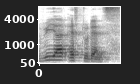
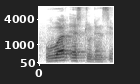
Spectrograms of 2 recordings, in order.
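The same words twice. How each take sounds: First: Said in the usual way. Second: "Were students" with we are blended into one syllable "were"; contracted we're. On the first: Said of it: "Were students". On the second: Shown as a demonstration. Teacher showing students the contracted we're. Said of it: "we are हो गया, were students".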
